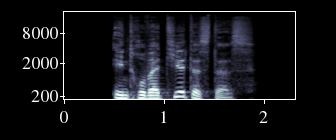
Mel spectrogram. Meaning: strong/mixed nominative/accusative neuter singular superlative degree of introvertiert
- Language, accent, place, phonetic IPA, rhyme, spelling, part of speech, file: German, Germany, Berlin, [ˌɪntʁovɛʁˈtiːɐ̯təstəs], -iːɐ̯təstəs, introvertiertestes, adjective, De-introvertiertestes.ogg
